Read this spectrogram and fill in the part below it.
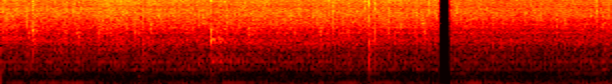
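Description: A paste of garlic, ginger, green chilli and cumin fries in hot oil with a loud, continuous hiss and sputter that cuts out for a moment near the end and then resumes.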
